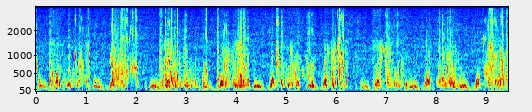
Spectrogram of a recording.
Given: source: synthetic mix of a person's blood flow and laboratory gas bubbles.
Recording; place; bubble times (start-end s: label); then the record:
Doppler ultrasound of blood flow; precordium
0.00-0.13 s: bubbles
0.26-1.09 s: bubbles
1.46-2.06 s: bubbles
2.46-3.28 s: bubbles
3.30-3.46 s: bubbles
3.61-3.68 s: bubbles
3.71-4.29 s: bubbles
4.79-5.59 s: bubbles
5.71-6.26 s: bubbles
6.73-7.46 s: bubbles
7.78-7.92 s: bubbles
8.00-8.58 s: bubbles
8.93-9.46 s: bubbles
From the record:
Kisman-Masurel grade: 342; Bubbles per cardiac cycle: rolling drumbeat, 9 or more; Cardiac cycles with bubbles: 100%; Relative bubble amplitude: moderate (0.250 to 0.450); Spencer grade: 3 (all of the cardiac periods contain showers or single bubble signals, but not dominating or overriding the cardiac motion signals); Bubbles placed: anywhere in the cardiac cycle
